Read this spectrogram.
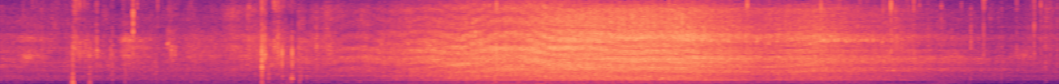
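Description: A hovercraft's engine hums steadily underneath the roar.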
